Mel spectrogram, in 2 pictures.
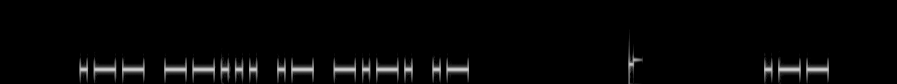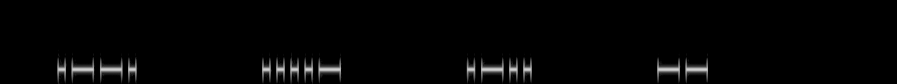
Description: Morse code, heard as a keyed tone, about 17 wpm, spaced as for 9 wpm, 700 Hz. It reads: W7ACA WP4LM
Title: USA Call Signs - 5 Characters - 6x Character Spacing - 17wpm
